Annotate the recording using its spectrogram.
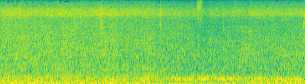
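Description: Steady, loud low rumble with no clear tone, typical of wind buffeting the camera microphone outdoors, mixed with traffic noise.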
